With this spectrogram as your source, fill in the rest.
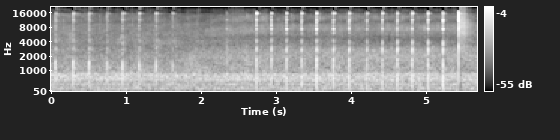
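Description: A spoon lightly taps a second raw egg about twenty times in a steady rhythm. The short taps sound dull at first, then turn into a higher-pitched, sharper cracking once the shell cracks, leaving a cracked eggshell.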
